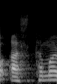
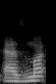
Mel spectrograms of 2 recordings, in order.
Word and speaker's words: asthma: ठीक है ना, वैसे तो इसको अस्थमा भी कहते हैं बट सही प्रोनाउंसिएशन एज्मा इसको कहा जाता है बच्चों।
